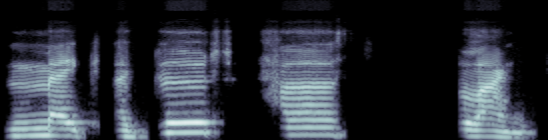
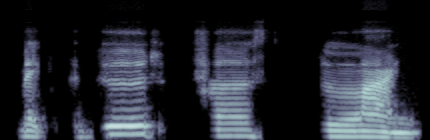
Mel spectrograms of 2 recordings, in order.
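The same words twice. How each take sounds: First: Slow and deliberate, a little louder, with GOOD stressed; a drawn-out teacher read; slow, emphatic. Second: Said in the usual way. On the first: Shown as a demonstration. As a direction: spell it out slowly for learners. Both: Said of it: "Let's look at number two".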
